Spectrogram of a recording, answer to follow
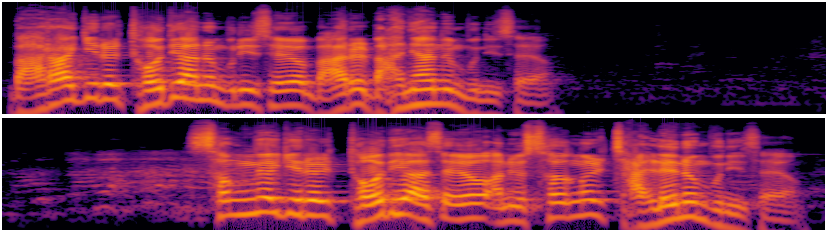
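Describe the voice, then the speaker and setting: A man's voice: fairly high pitch, quick pace, hardly any pauses. A male pastor giving a sermon, asking his congregation questions as he goes. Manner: animated preaching, asks the congregation questions. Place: church sanctuary.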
